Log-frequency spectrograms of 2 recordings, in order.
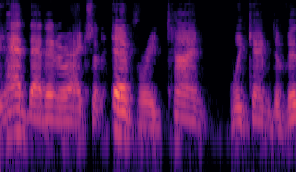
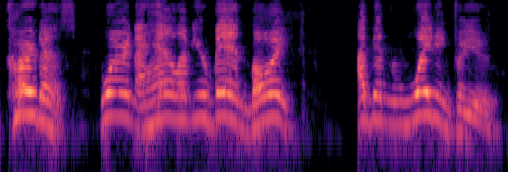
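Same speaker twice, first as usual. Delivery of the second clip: high, booming gruff greeting; loud gruff uncle; 8 semitones higher, 5 dB louder than usual. Retold or imitated. Uncle running out to greet the visiting boy, loud and gruff. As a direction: holler it gruffly like an overbearing uncle. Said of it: "say in a very loud and gruff voice".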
